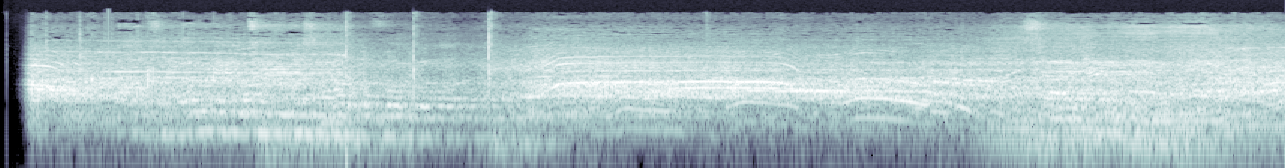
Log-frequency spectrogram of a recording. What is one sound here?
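A performer sings into a microphone.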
